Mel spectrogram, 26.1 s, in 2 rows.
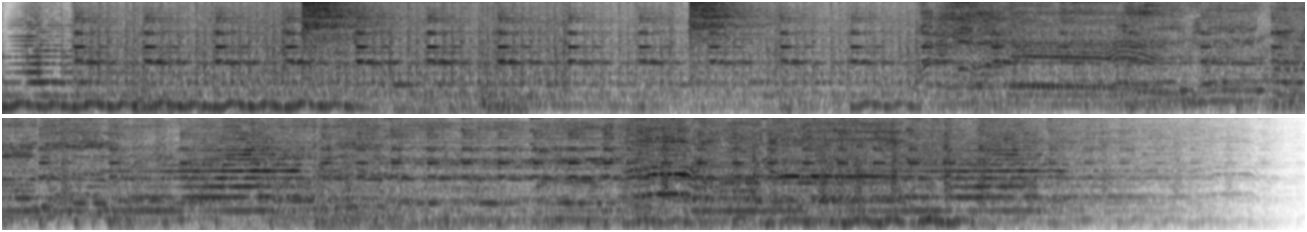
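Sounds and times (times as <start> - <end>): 
Hindi bhakti devotional ringtone: 0.2 - 25.6.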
